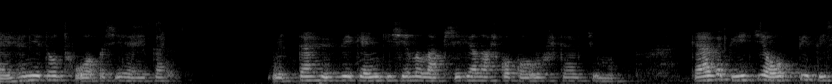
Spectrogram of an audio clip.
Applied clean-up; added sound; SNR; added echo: neural separator model SepFormer DNS4.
